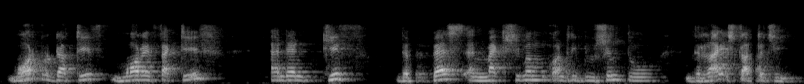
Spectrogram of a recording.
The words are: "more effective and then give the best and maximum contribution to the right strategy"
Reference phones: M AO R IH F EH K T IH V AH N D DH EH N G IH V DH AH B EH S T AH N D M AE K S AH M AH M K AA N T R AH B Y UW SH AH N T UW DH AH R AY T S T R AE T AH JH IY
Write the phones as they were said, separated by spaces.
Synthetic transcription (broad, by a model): M AO R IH F EH K T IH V AH N D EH N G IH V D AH B EH S T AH N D M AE K S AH M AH M K AA N T R AH B Y UW SH AH N T UW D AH R AY T S T R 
